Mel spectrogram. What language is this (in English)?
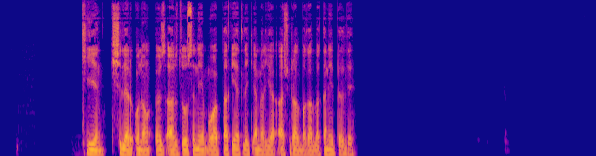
Uyghur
